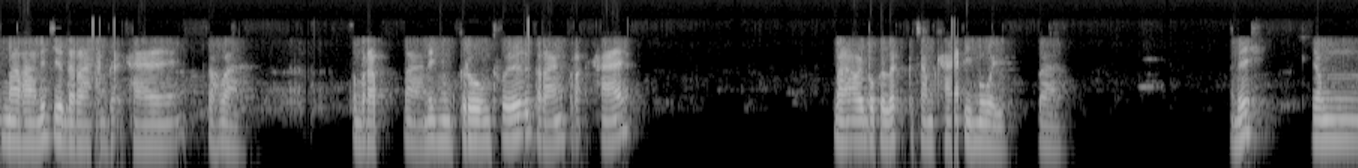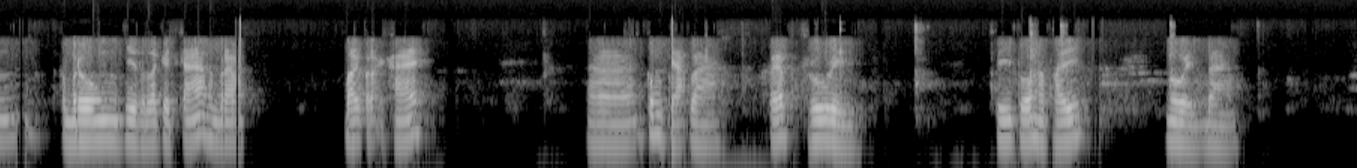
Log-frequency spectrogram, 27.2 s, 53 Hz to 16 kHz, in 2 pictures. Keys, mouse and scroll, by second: 0.6-1.4 scroll down 4, 1.4 scroll down 1, 1.9 scroll up 2, 5.4 click, 5.7 click, 6.2 click, 6.6 click, 7.1 click, 7.4 click, 7.8 click, 8.9 click, 9.9 click, 11.7 click, 12.7 right click, 13.8 click, 18.8 shift+f, 20.1-23.3 typing, 25.1 1.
